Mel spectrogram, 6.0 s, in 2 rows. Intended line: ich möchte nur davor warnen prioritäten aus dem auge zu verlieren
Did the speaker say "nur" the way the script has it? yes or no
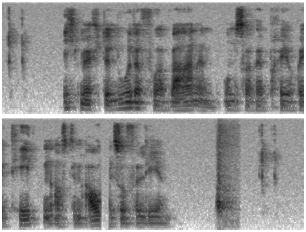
yes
